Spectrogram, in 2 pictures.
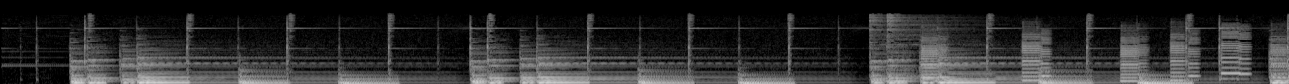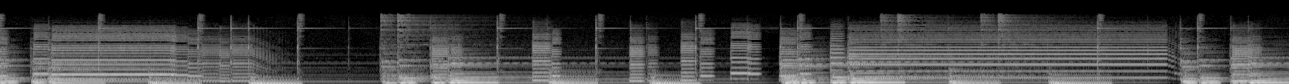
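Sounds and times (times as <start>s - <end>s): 
background music: 0.0s - 25.7s.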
